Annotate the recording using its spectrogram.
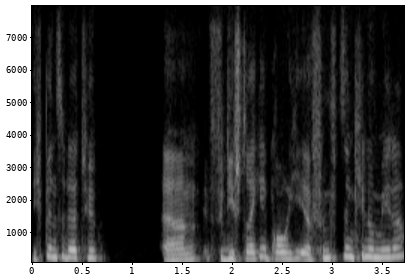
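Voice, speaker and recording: Dark, mellow tone at a moderate pace, ordinary pitch variation, and a quiet background. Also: man. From Middle Franconia, Bavaria. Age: 40s. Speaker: pilgrim and cancer survivor. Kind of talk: interview.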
